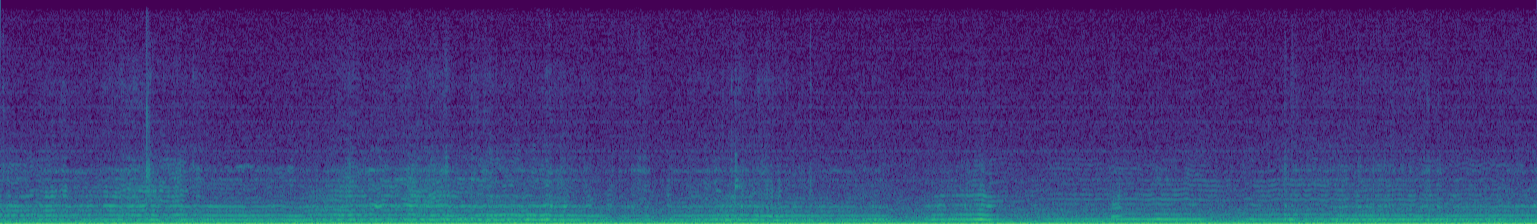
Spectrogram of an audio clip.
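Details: Scattered honey bees around a little hive at twilight: a sustained droning buzz whose low tone shifts up and down as bees fly past, with several louder close passes in the second half.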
